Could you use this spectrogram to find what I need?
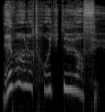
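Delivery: very high, soft marvelling; awed wonder. Acted. Son marvelling at the moving world, high and soft. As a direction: hush it in amazement.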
